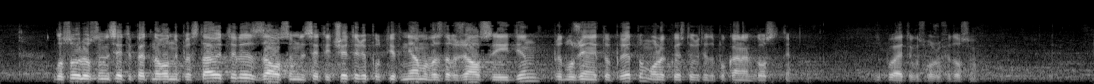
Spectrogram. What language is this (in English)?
Bulgarian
